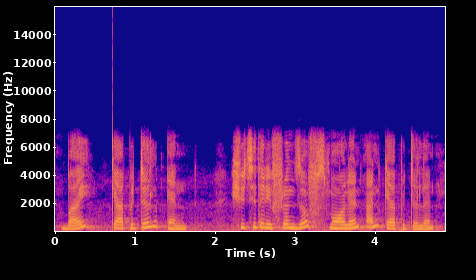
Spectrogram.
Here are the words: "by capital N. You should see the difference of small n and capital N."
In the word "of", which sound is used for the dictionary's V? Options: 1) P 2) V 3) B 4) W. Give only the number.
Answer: 1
